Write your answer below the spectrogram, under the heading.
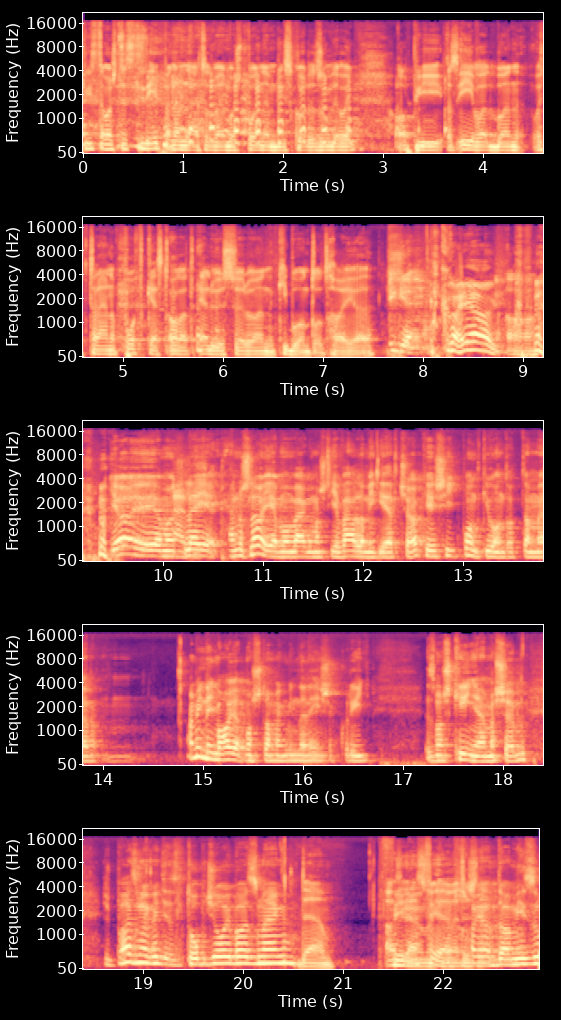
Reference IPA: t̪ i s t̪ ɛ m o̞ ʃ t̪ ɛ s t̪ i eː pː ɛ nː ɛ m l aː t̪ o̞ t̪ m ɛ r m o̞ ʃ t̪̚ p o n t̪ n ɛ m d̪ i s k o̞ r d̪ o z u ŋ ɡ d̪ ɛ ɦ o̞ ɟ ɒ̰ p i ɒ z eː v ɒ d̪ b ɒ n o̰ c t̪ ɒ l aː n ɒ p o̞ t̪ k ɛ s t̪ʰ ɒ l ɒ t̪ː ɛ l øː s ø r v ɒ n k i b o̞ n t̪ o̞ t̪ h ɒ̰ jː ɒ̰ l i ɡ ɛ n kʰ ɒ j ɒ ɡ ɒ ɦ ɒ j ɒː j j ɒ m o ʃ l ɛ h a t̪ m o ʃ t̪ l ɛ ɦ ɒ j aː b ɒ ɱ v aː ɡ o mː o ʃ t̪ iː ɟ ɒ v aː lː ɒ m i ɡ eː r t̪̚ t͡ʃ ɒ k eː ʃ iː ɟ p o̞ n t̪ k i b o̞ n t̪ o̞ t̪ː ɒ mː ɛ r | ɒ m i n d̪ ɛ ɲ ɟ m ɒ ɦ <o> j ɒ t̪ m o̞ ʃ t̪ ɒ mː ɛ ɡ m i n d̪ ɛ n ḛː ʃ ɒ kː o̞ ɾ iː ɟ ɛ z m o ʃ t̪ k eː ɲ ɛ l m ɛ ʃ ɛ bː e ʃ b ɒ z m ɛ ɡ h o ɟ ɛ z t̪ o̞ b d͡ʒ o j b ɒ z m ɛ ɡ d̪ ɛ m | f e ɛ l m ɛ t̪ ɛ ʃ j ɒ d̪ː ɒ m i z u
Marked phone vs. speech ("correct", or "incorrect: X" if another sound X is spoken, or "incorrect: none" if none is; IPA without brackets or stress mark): incorrect: ɒ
